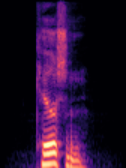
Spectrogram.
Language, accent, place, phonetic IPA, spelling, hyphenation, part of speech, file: German, Germany, Berlin, [ˈkɪʁʃn̩], Kirschen, Kir‧schen, noun, De-Kirschen.ogg
- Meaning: plural of Kirsche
